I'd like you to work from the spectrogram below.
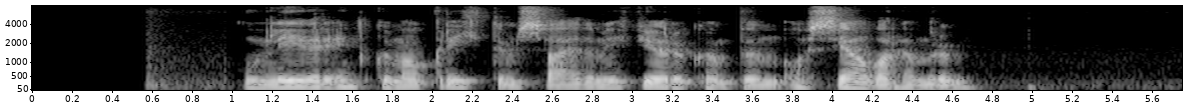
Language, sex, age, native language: Icelandic, male, 20-29, English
